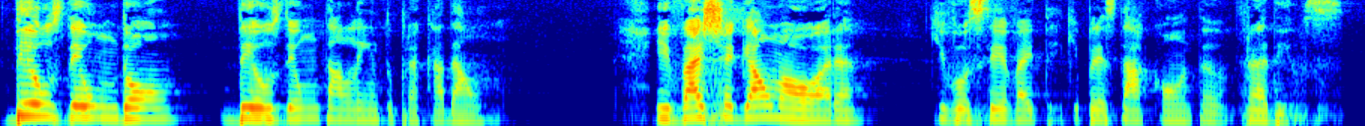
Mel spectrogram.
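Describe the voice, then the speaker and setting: A woman pastor from Brazil, preaching a sermon in a church with rising fervor, rhetorical questions and bursts of shouting. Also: fairly low pitch, unhurried.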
